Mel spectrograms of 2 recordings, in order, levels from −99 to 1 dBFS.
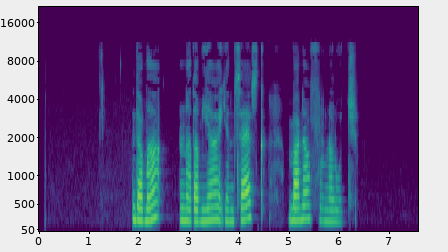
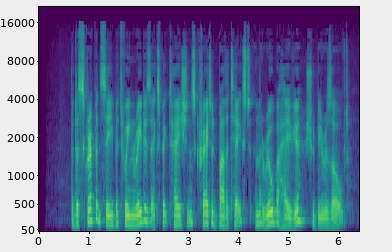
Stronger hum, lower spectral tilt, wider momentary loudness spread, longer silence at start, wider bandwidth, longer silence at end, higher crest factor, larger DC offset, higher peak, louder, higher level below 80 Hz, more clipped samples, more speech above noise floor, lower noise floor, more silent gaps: neither; first, -5.5 dB/octave vs -4 dB/octave; first, 15 LU vs 7 LU; first, 1.85 s vs 0.65 s; second, 11.5 kHz vs 16 kHz; first, 1.3 s vs 0.25 s; about the same, 22 dB vs 20 dB; neither; about the same, -6 dBFS vs -4 dBFS; about the same, -25 LUFS vs -25 LUFS; second, -80 dBFS vs -72 dBFS; neither; first, 63 dB vs 43 dB; first, -87 dBFS vs -68 dBFS; neither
